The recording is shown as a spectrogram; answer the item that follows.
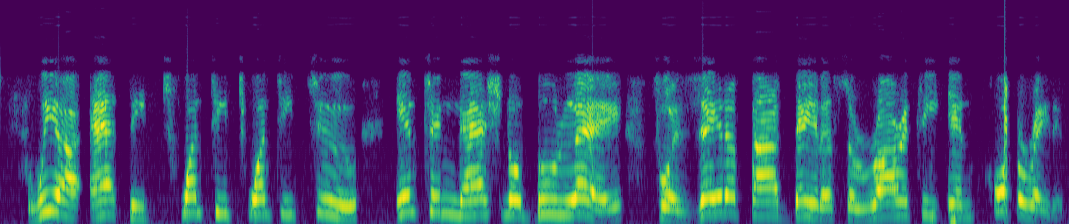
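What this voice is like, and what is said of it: Excited, energetic speaking voice. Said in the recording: “hear the excitement in my voice?”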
